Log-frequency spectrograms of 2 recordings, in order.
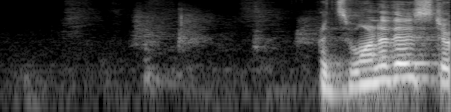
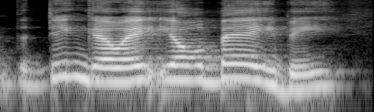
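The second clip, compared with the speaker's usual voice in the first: higher-pitched, bad Australian accent; attempted Australian accent; 6 semitones higher, 4 dB louder than usual. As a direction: try an Australian accent and miss. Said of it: "I don't even know how to sound Australian".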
